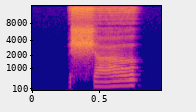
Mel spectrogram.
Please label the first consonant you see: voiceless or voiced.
voiceless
